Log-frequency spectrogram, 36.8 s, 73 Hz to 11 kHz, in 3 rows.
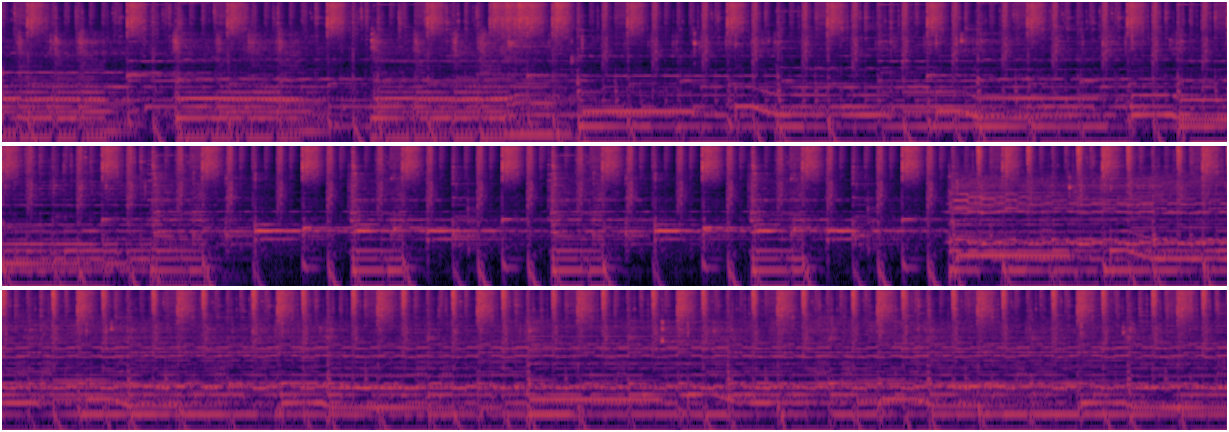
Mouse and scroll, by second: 4.0 middle drag, 14.2 middle click, 16.1 middle drag.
